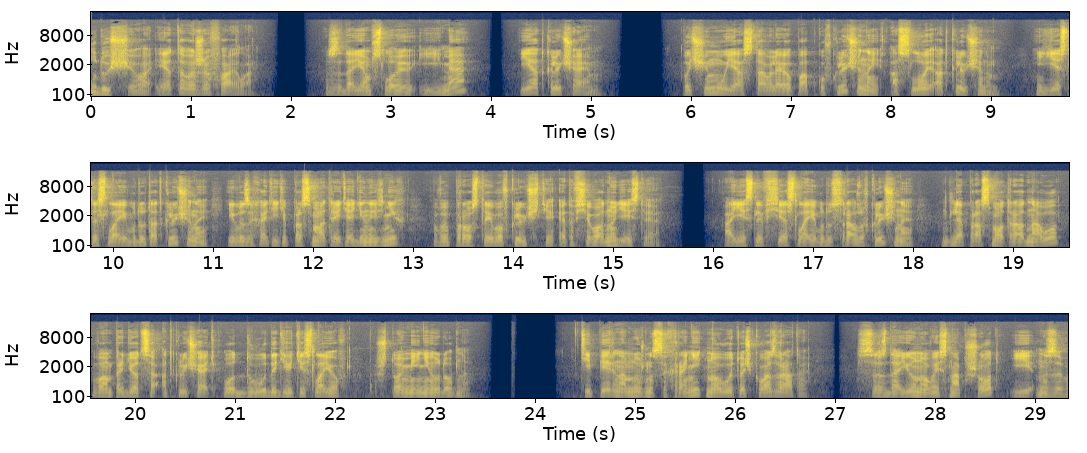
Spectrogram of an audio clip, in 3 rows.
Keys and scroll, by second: 1.7 super+v, 4.7 b, 5.2 Return.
